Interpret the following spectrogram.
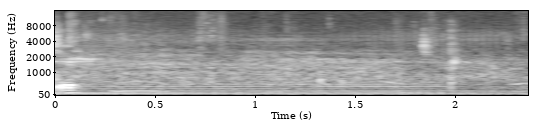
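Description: A faint, steady low hum, with a soft click near the end.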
